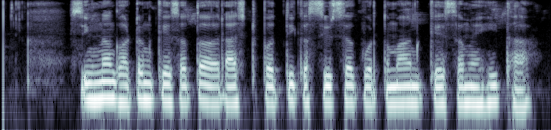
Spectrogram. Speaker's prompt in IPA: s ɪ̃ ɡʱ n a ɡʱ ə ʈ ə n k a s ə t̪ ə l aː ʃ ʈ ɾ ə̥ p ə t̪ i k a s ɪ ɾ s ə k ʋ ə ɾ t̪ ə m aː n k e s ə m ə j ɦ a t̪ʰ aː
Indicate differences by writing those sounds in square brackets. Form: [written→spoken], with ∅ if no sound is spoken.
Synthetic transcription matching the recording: s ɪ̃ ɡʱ n a ɡʱ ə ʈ ə n k [a→e] s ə t̪ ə [l→ɾ] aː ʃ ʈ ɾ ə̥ p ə t̪ i k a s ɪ ɾ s ə k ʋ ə ɾ t̪ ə m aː n k e s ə m ə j ɦ [a→i] t̪ʰ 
